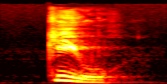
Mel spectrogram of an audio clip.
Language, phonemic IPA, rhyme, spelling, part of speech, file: Dutch, /kiu̯/, -iu̯, kieuw, noun, Nl-kieuw.ogg
- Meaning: gill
